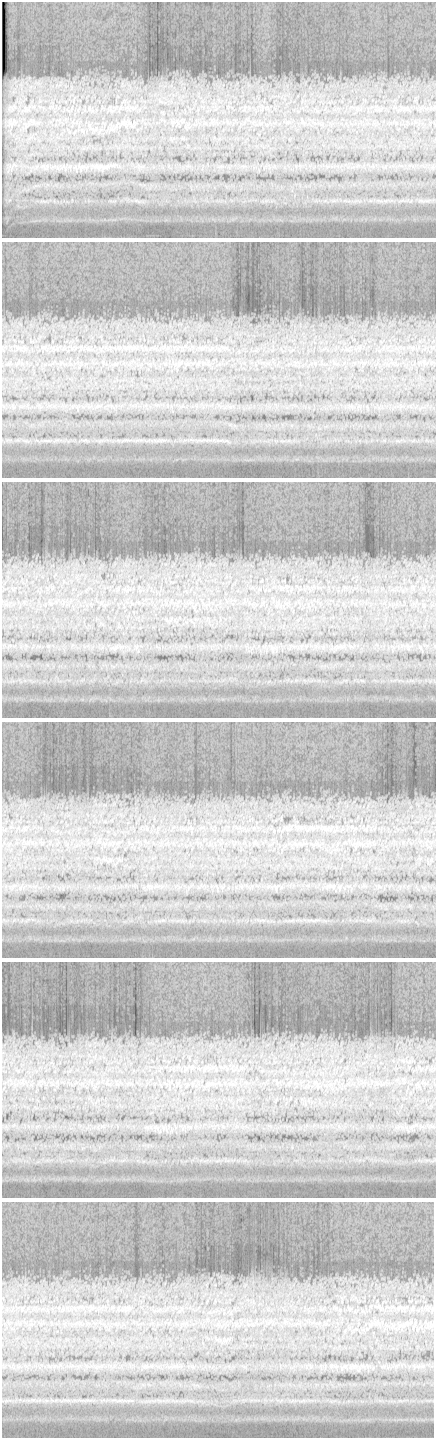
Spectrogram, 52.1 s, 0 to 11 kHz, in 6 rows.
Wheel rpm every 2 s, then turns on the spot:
180, 220, 220, 230, 230, 240, 230, 230, 230, 230, 220, 220, 230, 220, 230, 230, 230, 230, 220, 220, 210, 230, 230, 230, 230, 220.
none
